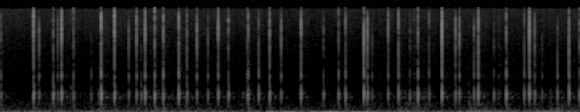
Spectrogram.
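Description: Long red nails tap and scratch a teal printed cardboard hardcover notebook. A quick, uneven run of short, dry clicks has a hollow mid-range knock and bright edges over a faint low hum, each tap dying away almost instantly.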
